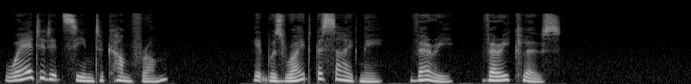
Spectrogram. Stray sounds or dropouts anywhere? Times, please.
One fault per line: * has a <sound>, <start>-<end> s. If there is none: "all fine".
all fine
